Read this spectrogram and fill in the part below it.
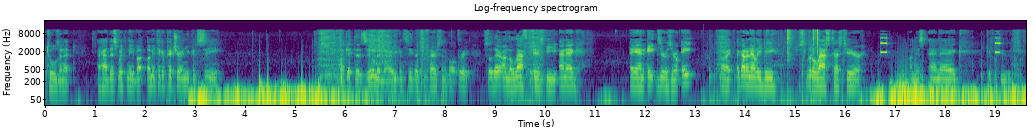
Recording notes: I recorded next to an open window on a gusty day.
